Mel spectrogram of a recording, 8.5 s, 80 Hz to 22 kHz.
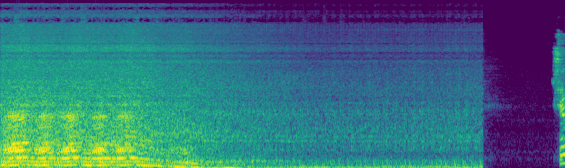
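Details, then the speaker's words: Tiger Cat E1 kit car, next day, fully cold, started on the enricher: catches, revs up, settles to a steady even run; normal cold start and revving. "this is the next day so this is completely cold so what we'll do is we'll put the enricher on instead of the choke and we'll crack it up and see if it runs"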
